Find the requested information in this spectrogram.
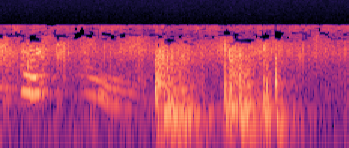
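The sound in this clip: Someone struck with the butt of a gun in a cartoon scene: a short vocal sound, then a few loud, blunt thuds and whacks in quick succession.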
